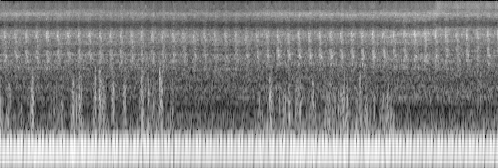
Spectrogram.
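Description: Deep idle with a rhythmic knock of roughly two per second, in bursts over the low rumble. A knock from inside the engine, cause unknown.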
